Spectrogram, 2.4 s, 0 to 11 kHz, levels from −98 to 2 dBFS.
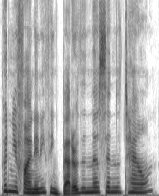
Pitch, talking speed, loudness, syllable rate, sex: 235 Hz, 250 wpm, -17 LUFS, 5.7 syllables/s, female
